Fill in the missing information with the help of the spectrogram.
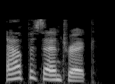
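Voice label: "apocentric", British English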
